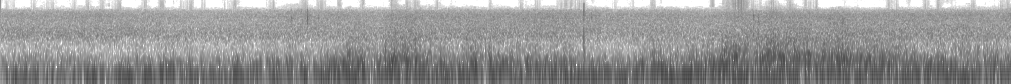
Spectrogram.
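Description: Strong wind gusts across open hilltop ground on Shutlingsloe in the Peak District's Macclesfield Forest. The wind buffets the microphone with a steady, loud, low rumble for the whole stretch, and no voices are heard.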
